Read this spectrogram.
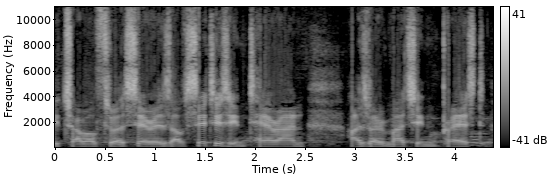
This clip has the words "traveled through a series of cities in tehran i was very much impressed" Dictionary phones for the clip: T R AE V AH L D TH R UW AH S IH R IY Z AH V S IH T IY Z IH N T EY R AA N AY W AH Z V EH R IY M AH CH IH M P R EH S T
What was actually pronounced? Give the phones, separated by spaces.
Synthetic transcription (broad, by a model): T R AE V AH L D TH R UW AH S IH R IY Z AH V S IH T IY Z IH N T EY R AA N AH Z V EH R IY M AH CH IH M P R EH S T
